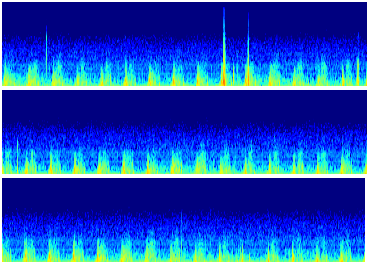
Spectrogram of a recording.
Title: Pressure and Breath Holds with a Few Skips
